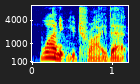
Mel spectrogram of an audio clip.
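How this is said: It is said in an impatient, exasperated tone. The idea is dismissed as a hopeless last resort. "completely reshaping the tone of his voice"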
